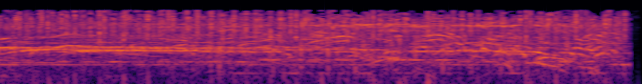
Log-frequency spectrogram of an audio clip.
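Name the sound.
crowd applauding and cheering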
